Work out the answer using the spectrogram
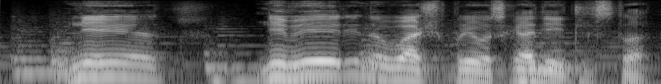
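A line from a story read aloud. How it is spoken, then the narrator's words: Guilty sighing answer. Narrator (Russian): ответил Иван Евсеевич и виновато вздохнул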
